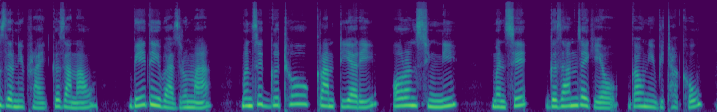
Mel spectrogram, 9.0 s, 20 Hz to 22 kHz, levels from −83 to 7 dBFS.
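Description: Speech, with a short concealed packet loss from 1.17 to 1.21 s: about 20 ms of audio was missing and about 15 ms was synthesised from what came before, heard as a brief smear. A spectrogram shows a short blurred patch before it blends back into the real audio.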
